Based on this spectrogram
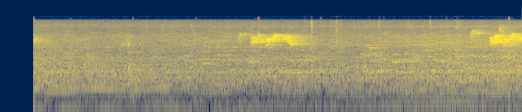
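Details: Red-whiskered bulbul (Pycnonotus jocosus), song.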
